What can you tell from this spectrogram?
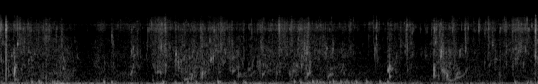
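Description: Small splashes and sloshing water as a hooked trout thrashes at the surface and is scooped into a landing net, with many short, irregular splashy clicks.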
